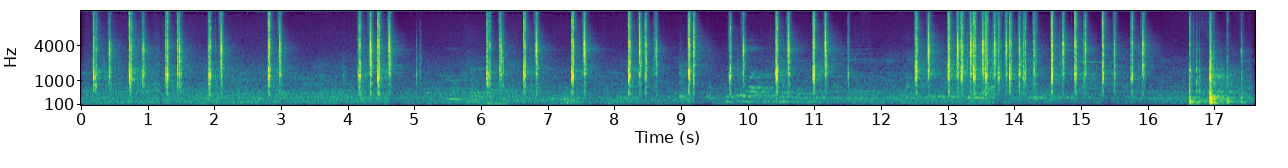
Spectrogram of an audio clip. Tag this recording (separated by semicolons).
arcade; buttons; game-sound; joystick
